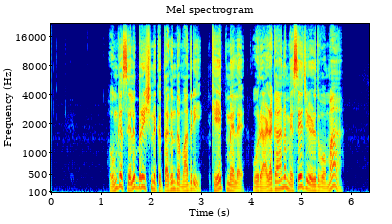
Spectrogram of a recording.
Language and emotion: Tamil, happy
